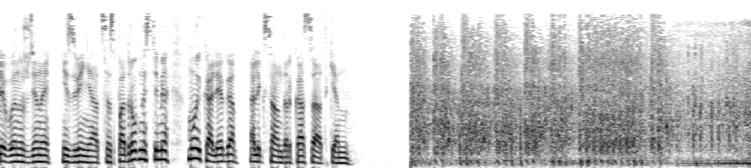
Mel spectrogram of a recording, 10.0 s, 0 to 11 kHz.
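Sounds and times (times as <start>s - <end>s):
speech: 0.0s - 4.8s
rapid gunfire bursts during military exercises: 5.5s - 9.8s.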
